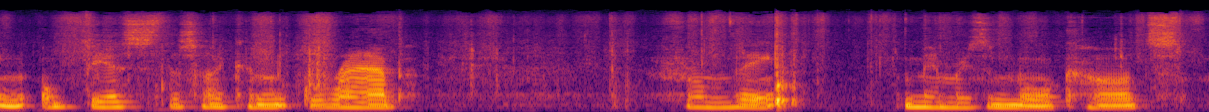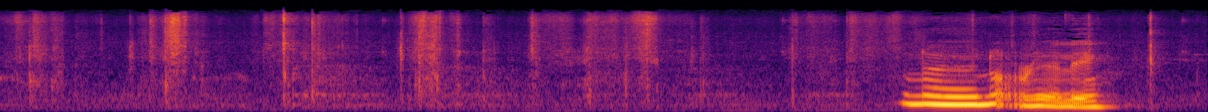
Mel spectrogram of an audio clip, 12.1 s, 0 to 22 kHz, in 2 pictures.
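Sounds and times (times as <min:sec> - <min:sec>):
paper cards rustling: 0:00.3 - 0:10.9.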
